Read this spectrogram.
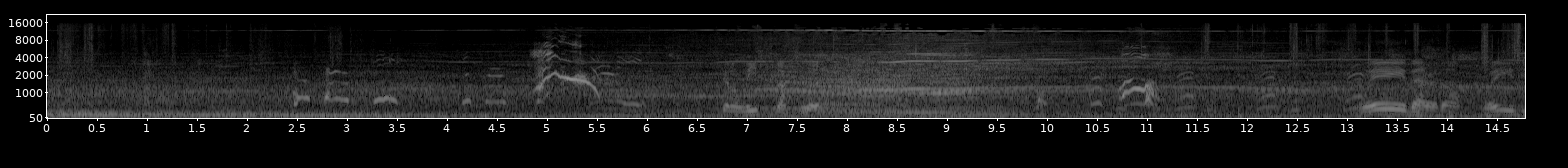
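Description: A small model plane's motor buzzes overhead.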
